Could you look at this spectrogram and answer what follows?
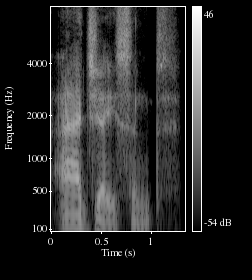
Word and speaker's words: adjacent: I, I I would say you don't really hear that letter there, the D. So it's sort of adjacent, adjacent. It's not really adjacent.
